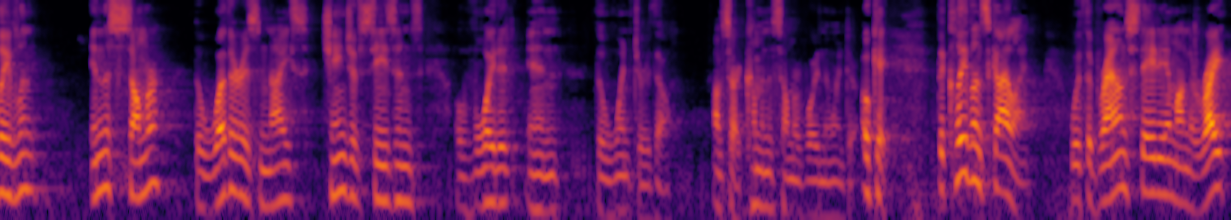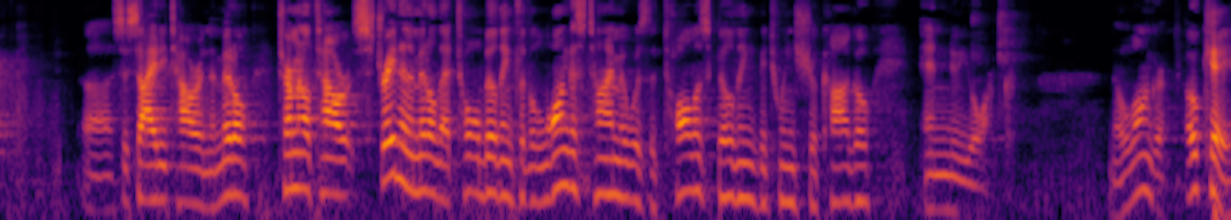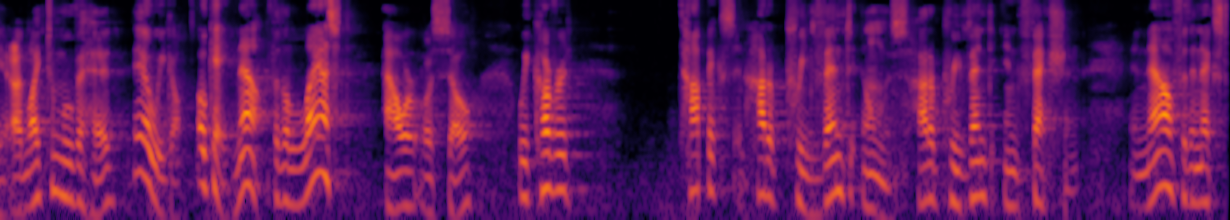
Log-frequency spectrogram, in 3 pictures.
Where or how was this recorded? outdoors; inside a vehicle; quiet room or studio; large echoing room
large echoing room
